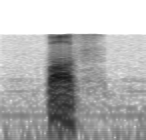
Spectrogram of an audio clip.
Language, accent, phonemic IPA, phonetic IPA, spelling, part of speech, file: Armenian, Eastern Armenian, /pɑs/, [pɑs], պաս, noun, Hy-պաս.ogg
- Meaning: alternative form of պահք (pahkʻ)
